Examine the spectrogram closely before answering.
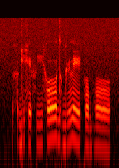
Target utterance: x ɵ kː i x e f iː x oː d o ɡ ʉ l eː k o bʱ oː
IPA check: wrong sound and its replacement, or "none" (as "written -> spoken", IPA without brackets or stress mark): kː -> ɡ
